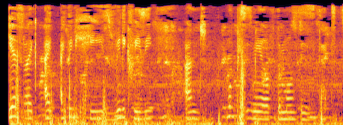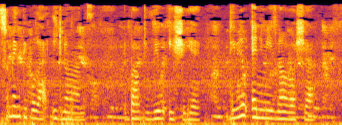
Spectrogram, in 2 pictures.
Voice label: audio Message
